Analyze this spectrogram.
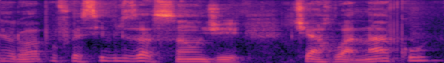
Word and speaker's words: Tiahuanaco: foi a civilização de Tiahuanaco e de Huari, ou Huari, com W. Isso entre 500 e 1000 aproximadamente. Ao que tudo indica, tanto Tiwanaku, que é outra forma de pronunciar o Tiahuanaco, né, e Huari foram capitais, centros de dois impérios.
